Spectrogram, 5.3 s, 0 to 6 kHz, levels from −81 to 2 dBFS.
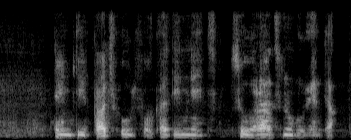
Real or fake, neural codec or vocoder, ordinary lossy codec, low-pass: fake; codec, 32 kHz, 1.9 kbps, SNAC; none; 5.4 kHz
